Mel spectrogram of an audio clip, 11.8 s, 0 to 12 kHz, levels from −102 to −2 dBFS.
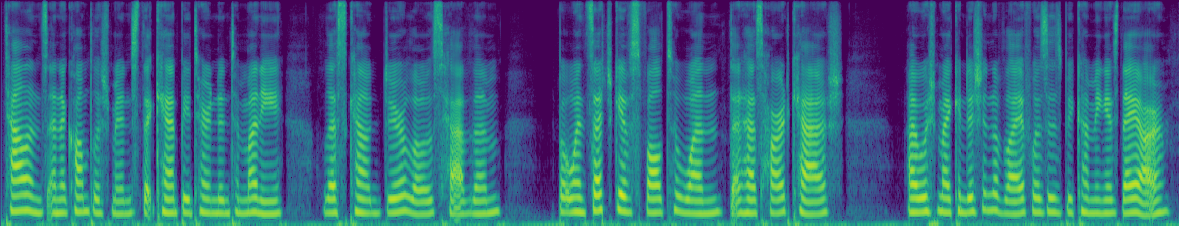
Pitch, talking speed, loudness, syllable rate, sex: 205 Hz, 190 wpm, -18 LUFS, 5.1 syllables/s, female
